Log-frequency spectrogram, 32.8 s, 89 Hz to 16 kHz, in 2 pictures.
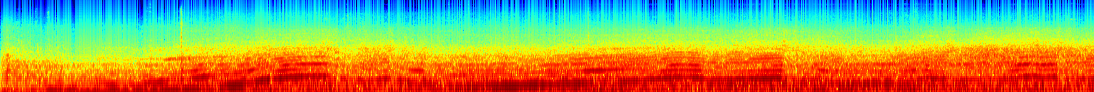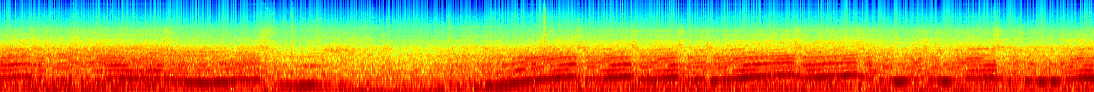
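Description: Nissan Silvia S15's engine heard from inside the cabin, revving up and down over and over as the car is driven around the track. The pitch climbs from low revs about a second in, then rises and falls every few seconds.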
